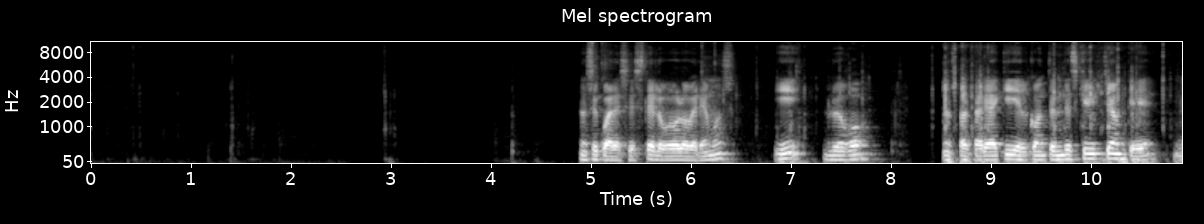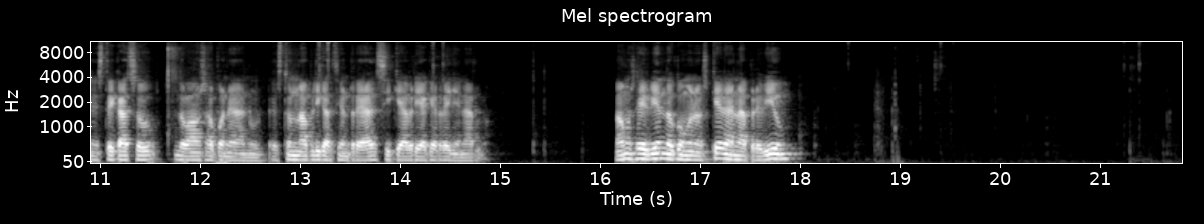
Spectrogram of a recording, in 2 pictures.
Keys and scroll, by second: 3.0 Return, 9.8 Return.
